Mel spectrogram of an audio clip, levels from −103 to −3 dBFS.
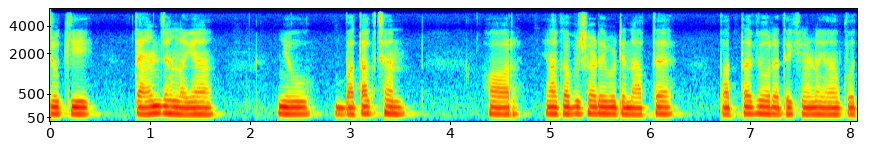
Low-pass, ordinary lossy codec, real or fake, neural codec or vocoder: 5.4 kHz; none; real; none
